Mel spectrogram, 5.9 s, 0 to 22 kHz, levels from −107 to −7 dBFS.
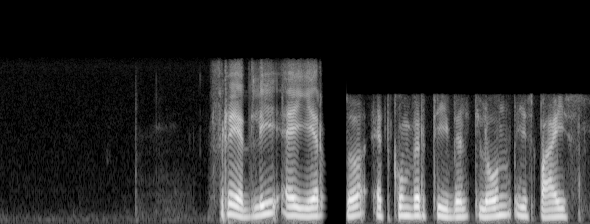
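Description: At 3.21 s a handover gap begins: no speech frames arrive while the call switches networks, so the sound cuts to silence for 260 ms until 3.47 s. From 3.47 s to the end the call shows a fallback to narrowband, leaving the clear HD Voice wideband sound for a narrowband codec with nothing above 4 kHz, which makes the speech duller and rougher.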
